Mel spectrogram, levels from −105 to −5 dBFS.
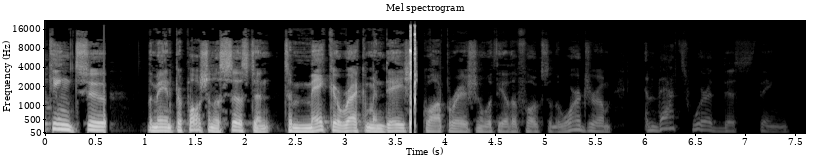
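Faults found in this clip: Damaged data in the compressed stream, three hits: 0.56 to 0.66 s, 3.62 to 3.80 s, and a short one at 5.79 to 5.82 s. Decoder hits bad frames, loses sync and skips to the next good header. Suspect transport or storage corruption upstream of decode. The slow fade-out from about 3 s to the end is a normal edit.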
